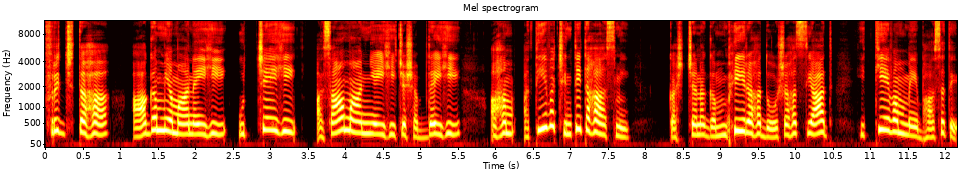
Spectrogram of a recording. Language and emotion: Sanskrit, fearful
